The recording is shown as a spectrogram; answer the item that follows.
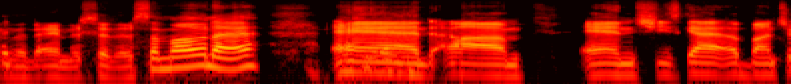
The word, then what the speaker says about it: Simone: So there's Simone.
